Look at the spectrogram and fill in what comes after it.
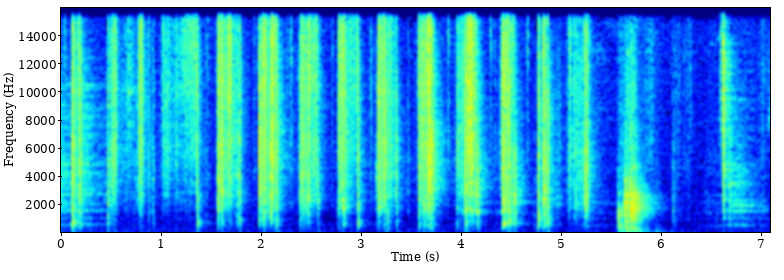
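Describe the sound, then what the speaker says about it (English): Tarot cards shuffled by hand in a steady series of riffling, flicking bursts, fairly close and clear, with one louder riffle near the end and no talking. "I'm going to shuffle a couple of more times"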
